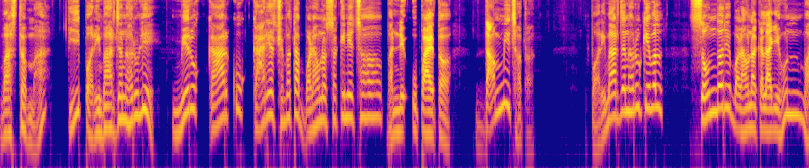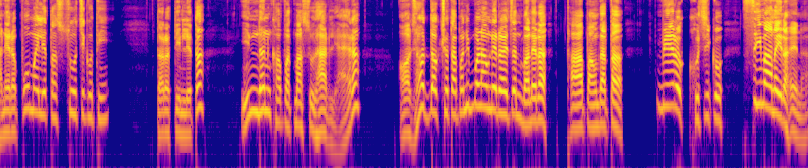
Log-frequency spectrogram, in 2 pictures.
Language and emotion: Nepali, surprised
